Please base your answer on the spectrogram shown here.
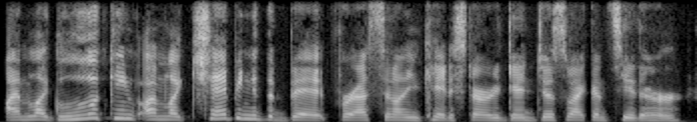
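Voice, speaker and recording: Forties woman co-host, gushing casual chat, smooth clear tone, dry close mic. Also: lowish voice, quick pace, dry recording. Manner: gushing and rambling, many fillers. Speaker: podcast co-host.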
